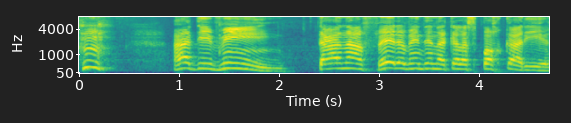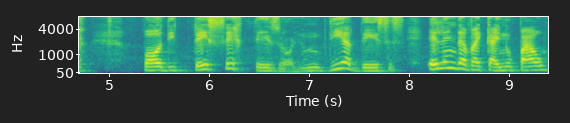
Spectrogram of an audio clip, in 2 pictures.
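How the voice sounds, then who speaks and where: Swooping, high-voiced Northeastern Brazilian wife. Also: female voice, a little slow. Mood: scornful gossip. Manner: colloquial, animated, exclamatory. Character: sharp-tongued, scheming small-town wife. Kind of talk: radio soap opera acting.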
